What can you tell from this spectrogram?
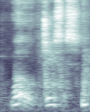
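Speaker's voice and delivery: laughing whoa. Real, not acted. Catching himself mid-lecture, laughing it off. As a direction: laugh at getting carried away. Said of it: "Getting carried away".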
